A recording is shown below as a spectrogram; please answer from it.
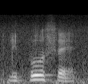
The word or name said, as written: pose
